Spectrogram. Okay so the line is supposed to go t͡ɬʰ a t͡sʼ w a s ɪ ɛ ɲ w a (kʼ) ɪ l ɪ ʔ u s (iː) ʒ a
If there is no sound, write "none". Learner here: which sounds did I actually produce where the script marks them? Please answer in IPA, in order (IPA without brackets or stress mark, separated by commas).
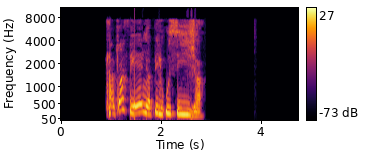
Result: pʼ, iː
